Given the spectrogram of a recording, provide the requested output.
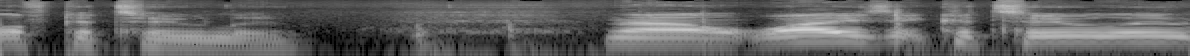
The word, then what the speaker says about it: Cthulhu: caught the call of cthulhu now why is it Cthulhu not Cthulhu basically James Hetfield couldn't really pronounce it Cthulhu always pronounced it Cthulhu and like I said it's got a silent h and it suits the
